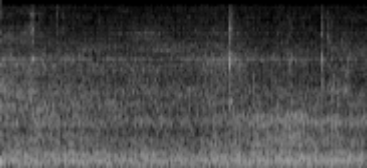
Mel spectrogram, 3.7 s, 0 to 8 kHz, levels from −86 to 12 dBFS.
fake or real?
fake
